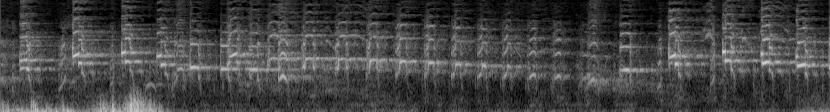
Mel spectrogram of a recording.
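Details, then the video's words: Red-legged seriemas give a loud, rapid series of yelping, honk-like notes, several per second, with overlapping voices; a low rumble of wind opens the recording. "O canto das seriemas"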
